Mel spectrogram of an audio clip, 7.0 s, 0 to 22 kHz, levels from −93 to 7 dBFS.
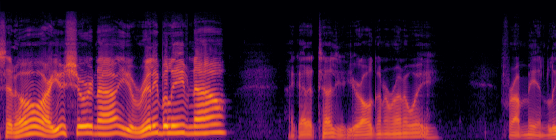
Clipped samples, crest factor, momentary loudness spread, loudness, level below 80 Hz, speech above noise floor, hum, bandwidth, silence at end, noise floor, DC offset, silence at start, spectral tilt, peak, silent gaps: under 0.1%; 16 dB; 15 LU; -20 LUFS; -56 dBFS; 50 dB; none; 12 kHz; 0 s; -69 dBFS; under 0.1%; 0 s; -6.5 dB/octave; -6 dBFS; none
